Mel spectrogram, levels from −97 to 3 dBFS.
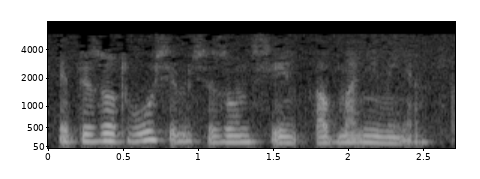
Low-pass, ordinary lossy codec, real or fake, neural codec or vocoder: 7.2 kHz; MP3, 24 kbps; real; none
